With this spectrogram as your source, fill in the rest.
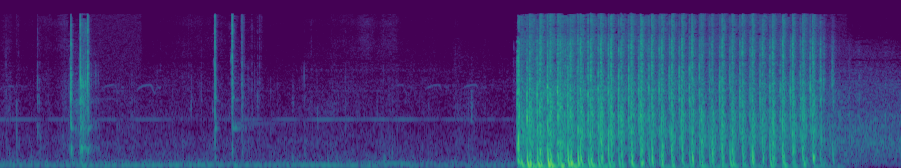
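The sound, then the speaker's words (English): Gunfire aimed at beer cans: a few sharp isolated cracks come first, then a loud, sustained burst of rapid automatic fire rattles on for over two seconds before stopping abruptly. “Okay, we're shooting at beer cans.”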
